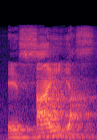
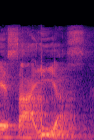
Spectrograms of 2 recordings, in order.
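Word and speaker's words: Ἠσαΐας: Porque eu estou lendo o i separado. Eu não estou lendo Essaias. Não. No grego é Essaías. Por quê? Porque quebrou o relacionamento de ditongo entre alfa e y.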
